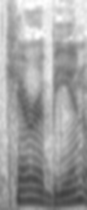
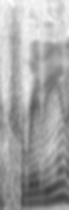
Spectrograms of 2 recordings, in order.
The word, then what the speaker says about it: Caribbean: Caribbean or Caribbean. – I feel like I should know that. – I know that I alternate between the two, personally. – Yeah. – I never stick to just one pronunciation.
